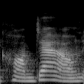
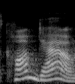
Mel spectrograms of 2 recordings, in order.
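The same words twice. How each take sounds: First: Said in the usual way. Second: "Calm down" tossed off higher and louder, dismissive; mock dismissive calm down. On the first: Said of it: "instead of him saying". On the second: Husband brushing off his agitated wife, dismissive "Calm down". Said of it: "when my husband said".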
